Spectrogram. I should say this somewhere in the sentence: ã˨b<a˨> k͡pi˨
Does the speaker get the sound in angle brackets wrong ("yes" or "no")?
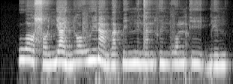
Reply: no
